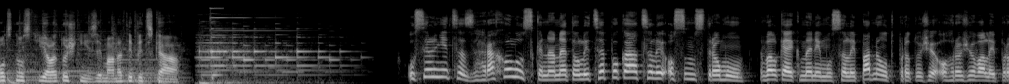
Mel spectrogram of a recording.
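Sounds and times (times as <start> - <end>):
electronic news sting chord: 1.9 - 3.7.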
